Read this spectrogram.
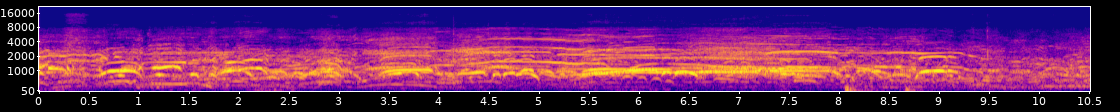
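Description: A large outdoor crowd of men cheers and shouts loudly.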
